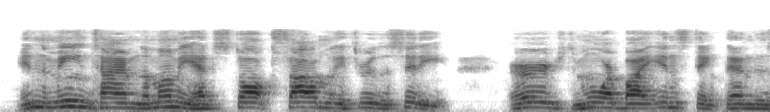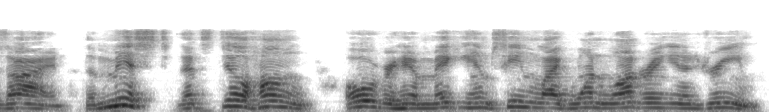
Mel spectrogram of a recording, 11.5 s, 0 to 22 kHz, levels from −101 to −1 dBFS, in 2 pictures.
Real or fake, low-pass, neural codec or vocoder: real; 7.2 kHz; none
